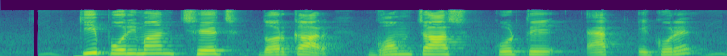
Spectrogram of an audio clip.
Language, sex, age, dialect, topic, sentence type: Bengali, male, 25-30, Northern/Varendri, agriculture, question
